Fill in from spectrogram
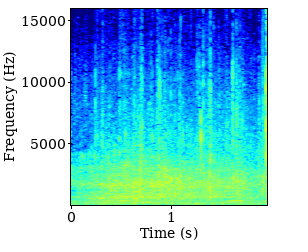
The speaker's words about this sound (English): Well, and if you're online, how about a round of applause for everyone who's in here?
